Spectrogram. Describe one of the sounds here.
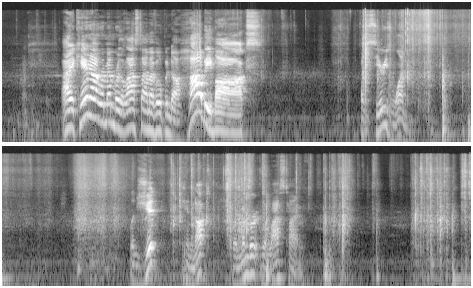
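Cardboard boxes rustle and knock as they are handled.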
